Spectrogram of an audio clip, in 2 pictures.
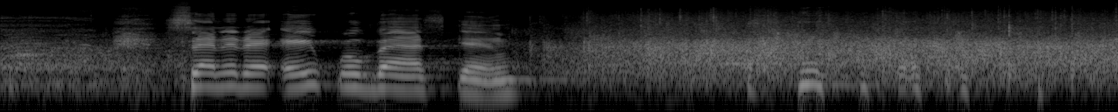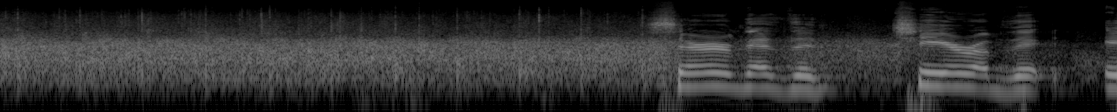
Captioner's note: applause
